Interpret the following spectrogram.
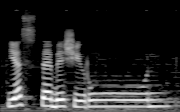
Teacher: Huruf nun bersukun pada akhir kata memiliki sifat bainiyah, maka ia lebih lama pengucapannya dibandingkan huruf ba bersukun dan yang bersifat syiddah. Dan juga huruf nun bersukun dibaca lebih singkat dibandingkan dengan huruf sin bersukun yang memiliki sifat rokhawah.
